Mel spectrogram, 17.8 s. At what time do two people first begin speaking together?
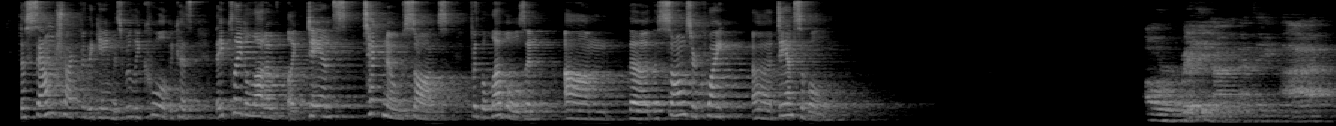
none

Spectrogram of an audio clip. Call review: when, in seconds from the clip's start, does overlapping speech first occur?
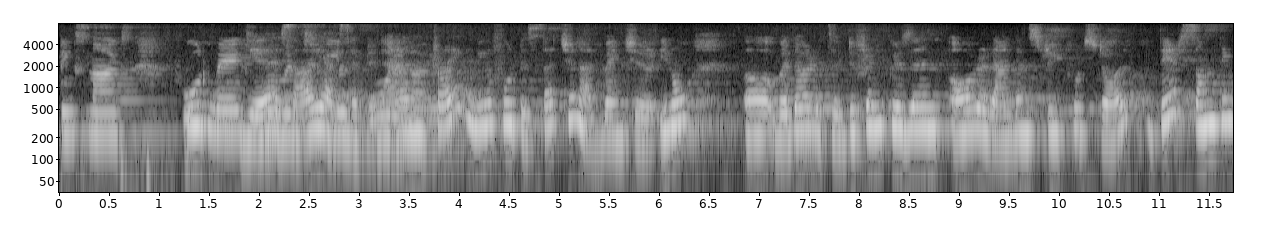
2 s

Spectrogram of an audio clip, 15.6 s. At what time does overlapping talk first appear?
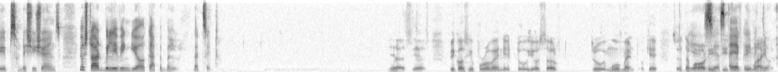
14 s

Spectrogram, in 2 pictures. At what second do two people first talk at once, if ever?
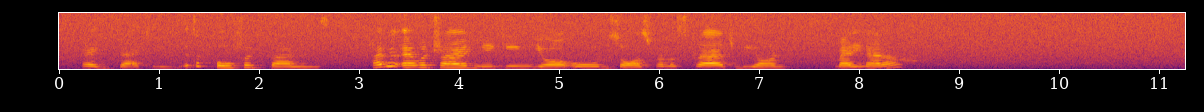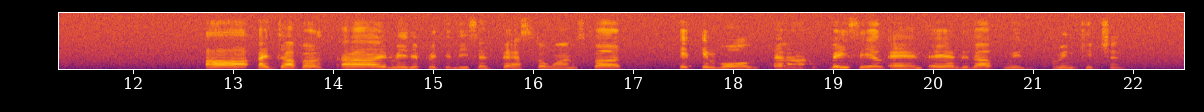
none

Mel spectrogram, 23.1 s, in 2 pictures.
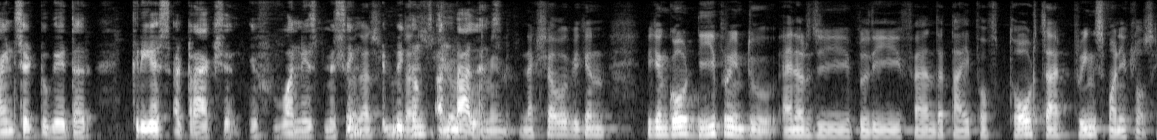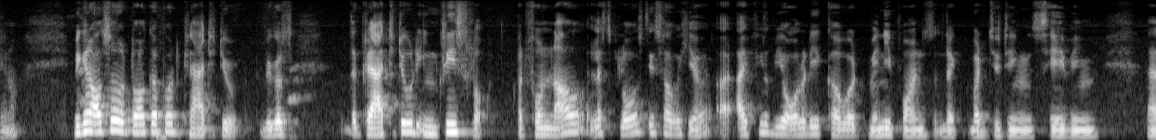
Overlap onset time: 3 s

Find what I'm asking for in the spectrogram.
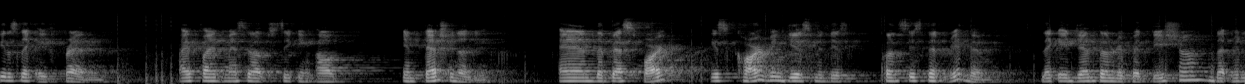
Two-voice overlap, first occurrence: none

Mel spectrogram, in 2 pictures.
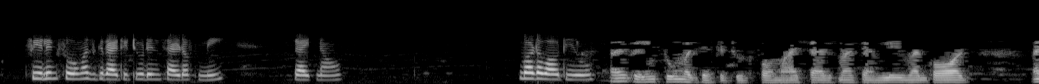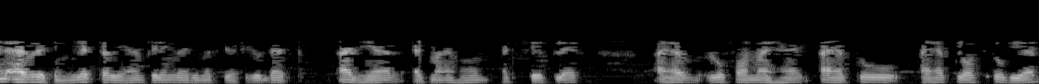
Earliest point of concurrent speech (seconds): none

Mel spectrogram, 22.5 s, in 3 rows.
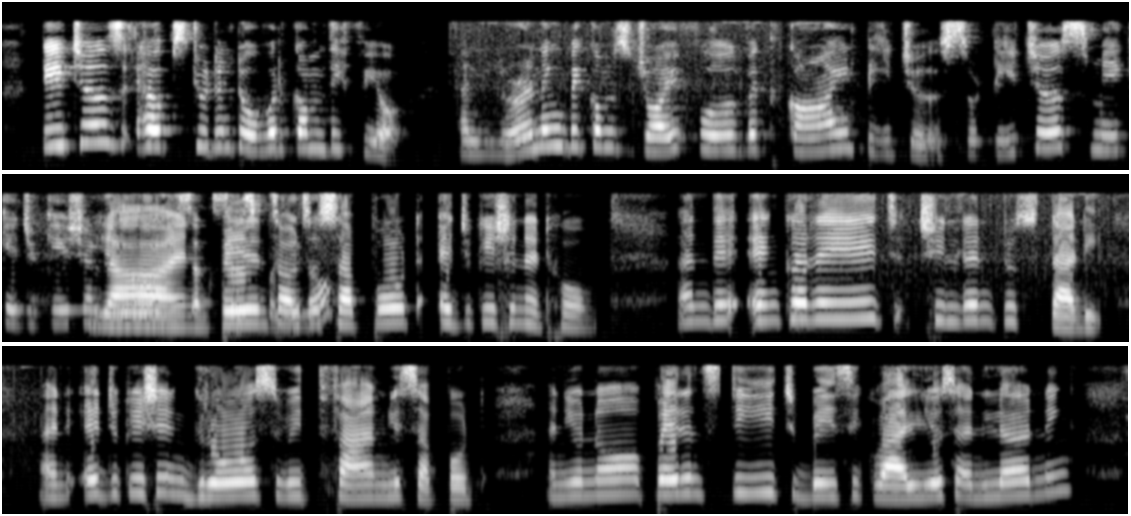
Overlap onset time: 8 s

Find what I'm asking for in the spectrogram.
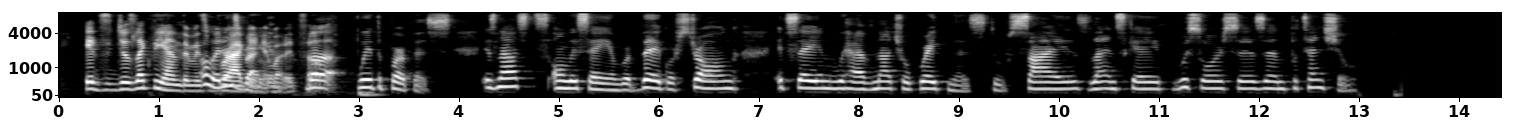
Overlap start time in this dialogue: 1 s

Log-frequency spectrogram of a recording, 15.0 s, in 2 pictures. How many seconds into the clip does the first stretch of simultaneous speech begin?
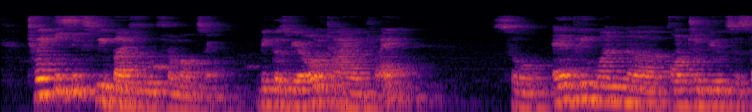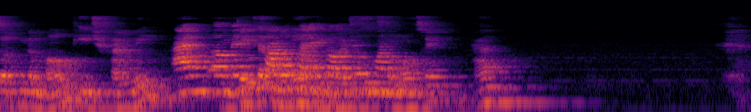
10 s

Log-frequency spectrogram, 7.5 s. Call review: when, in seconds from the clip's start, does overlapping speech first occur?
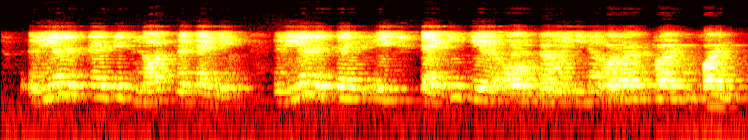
5 s

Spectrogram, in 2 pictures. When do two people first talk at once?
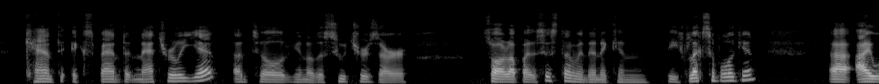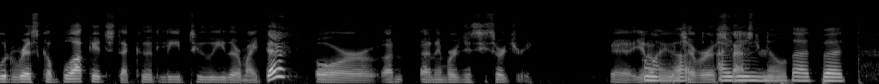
15 s

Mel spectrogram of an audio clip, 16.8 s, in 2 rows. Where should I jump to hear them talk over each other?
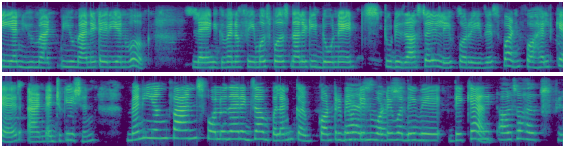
14 s

